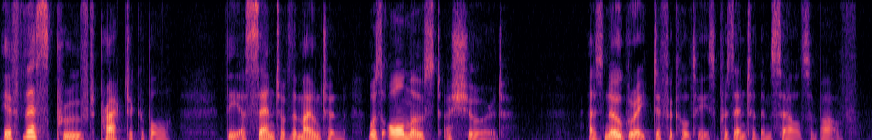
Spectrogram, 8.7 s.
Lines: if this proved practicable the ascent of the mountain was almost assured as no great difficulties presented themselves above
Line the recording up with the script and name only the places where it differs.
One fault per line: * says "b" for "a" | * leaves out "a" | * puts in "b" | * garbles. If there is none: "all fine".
all fine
